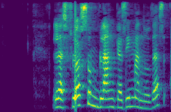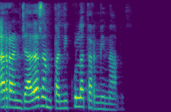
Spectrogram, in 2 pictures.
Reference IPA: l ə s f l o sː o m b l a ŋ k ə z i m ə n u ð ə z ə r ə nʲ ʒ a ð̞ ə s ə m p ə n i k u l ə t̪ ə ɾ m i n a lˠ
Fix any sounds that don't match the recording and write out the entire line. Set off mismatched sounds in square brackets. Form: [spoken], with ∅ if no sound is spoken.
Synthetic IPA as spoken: l ə s f l [ɔ] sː o m b l a ŋ k ə z i m ə n u ð ə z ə r ə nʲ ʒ a ð̞ ə [z] ə m p ə n i k u l ə t̪ ə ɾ m i n a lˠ

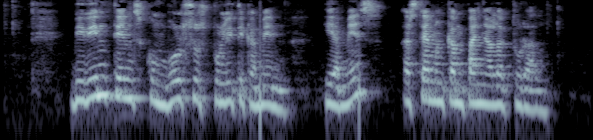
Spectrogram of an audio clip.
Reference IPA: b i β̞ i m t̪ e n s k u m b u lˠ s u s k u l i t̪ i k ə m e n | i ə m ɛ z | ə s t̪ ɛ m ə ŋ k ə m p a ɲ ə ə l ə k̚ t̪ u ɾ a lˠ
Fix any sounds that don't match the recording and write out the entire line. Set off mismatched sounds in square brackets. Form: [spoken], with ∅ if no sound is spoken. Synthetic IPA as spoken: b i β̞ i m t̪ e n s k u m b u lˠ s u s [p] u l i t̪ i k ə m e n | i ə m [e] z | ə s t̪ ɛ m ə ŋ k ə m p a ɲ ə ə l ə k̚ t̪ u ɾ a lˠ

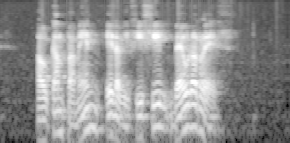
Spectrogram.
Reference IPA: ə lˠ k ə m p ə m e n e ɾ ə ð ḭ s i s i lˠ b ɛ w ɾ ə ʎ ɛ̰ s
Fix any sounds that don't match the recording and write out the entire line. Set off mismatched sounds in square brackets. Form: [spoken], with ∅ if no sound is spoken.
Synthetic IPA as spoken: ə lˠ k ə m p ə m e n e ɾ ə ð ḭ [f] i s i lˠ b ɛ w ɾ ə [r] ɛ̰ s

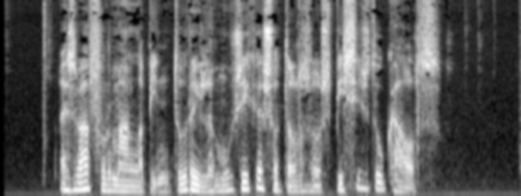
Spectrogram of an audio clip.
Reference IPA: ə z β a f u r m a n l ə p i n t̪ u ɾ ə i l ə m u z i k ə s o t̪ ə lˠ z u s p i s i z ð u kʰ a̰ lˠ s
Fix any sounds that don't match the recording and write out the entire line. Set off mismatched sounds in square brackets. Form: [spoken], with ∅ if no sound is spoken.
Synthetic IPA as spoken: ə z β a f u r m a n l ə p i n t̪ u ɾ ə i l ə m u z i k ə s o t̪ ə lˠ z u s p i s i z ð u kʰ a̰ lˠ s

